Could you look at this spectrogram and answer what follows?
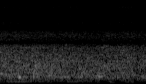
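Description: Steady broadband rush of a river flowing along an Oregon trapline, a continuous close wash of moving water with no voices and no clear breaks.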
